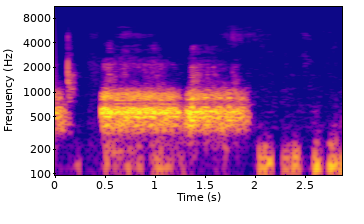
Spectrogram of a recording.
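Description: Loud, hollow, tubular breath noise with a clear pause between phases, typical of bronchial breath sounds.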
